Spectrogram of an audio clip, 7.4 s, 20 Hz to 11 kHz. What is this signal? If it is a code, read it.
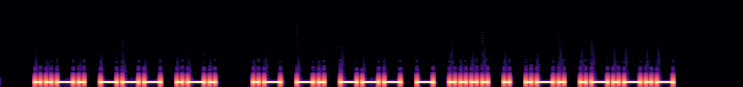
Morse code, heard as a keyed tone, about 22 wpm, 700 Hz. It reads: FOR ANOTHER.
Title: Sentences from Top 1400 Words 22wpm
